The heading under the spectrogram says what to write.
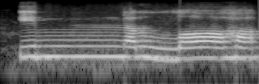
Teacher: اللہ کا نام موٹا کر کے پڑھنا ہے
